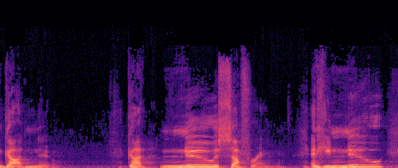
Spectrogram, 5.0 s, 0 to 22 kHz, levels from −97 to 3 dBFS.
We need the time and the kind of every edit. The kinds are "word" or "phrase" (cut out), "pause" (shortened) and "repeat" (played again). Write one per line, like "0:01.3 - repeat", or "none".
0:02.7 - word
